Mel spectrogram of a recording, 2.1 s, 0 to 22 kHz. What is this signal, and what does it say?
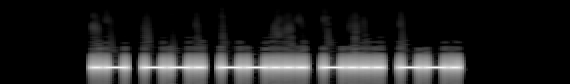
Morse code, heard as a keyed tone, about 48 wpm, 700 Hz. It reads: AG7BG
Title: USA Call Signs 50wpm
